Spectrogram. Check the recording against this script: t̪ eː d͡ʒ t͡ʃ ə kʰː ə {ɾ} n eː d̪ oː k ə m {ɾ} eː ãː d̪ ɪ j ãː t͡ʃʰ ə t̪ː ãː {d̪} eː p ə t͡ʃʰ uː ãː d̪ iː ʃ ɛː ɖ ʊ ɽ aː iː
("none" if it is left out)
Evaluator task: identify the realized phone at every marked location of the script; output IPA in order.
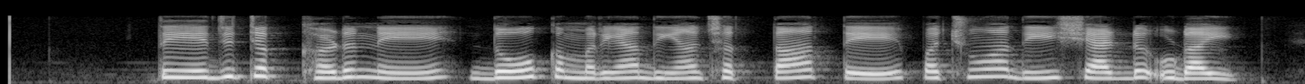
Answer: ɽ, ɾ, t̪

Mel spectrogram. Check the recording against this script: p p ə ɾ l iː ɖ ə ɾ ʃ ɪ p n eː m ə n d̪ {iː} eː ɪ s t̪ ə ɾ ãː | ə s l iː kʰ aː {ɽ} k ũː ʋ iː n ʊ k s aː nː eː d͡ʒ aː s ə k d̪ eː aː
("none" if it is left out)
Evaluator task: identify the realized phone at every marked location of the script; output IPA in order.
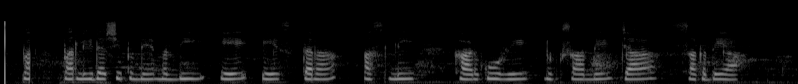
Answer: iː, ɽ

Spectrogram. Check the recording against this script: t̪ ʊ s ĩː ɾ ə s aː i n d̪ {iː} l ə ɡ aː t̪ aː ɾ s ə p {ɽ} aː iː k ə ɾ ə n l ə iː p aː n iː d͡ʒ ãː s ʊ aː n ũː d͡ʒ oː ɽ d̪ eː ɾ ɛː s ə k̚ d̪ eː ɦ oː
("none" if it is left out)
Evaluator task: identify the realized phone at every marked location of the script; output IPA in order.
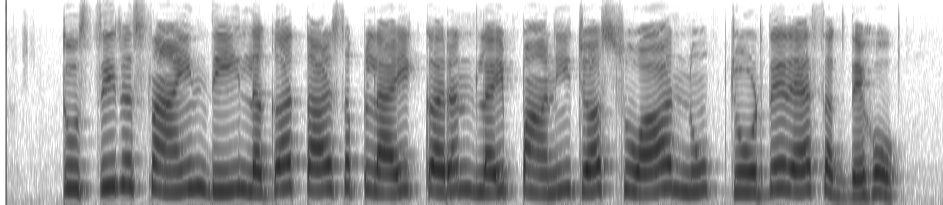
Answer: iː, l

